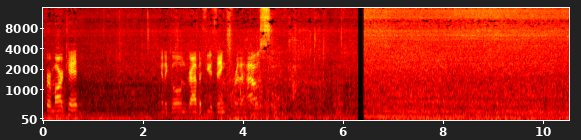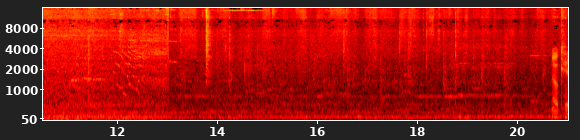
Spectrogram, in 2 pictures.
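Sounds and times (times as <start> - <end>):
low machine hum: 6.4 - 13.2.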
